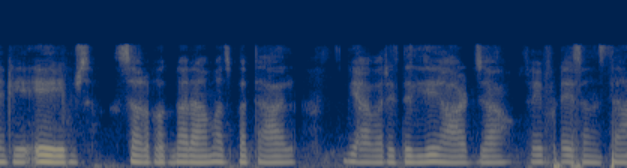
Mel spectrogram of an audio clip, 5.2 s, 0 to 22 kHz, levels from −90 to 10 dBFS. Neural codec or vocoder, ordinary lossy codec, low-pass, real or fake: codec, 16 kHz in and 24 kHz out, 0.8 kbps, FocalCodec, streaming, 65536 codes; MP3, 48 kbps; 7.2 kHz; fake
